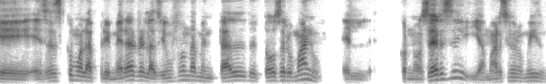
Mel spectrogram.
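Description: In a plain, everyday voice, a man talks at a fairly quick pace and medium pitch with lively intonation. The sound is dry and close with no echo. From Costa Rica, San José. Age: 20s. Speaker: podcast guest. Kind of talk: casual chat.

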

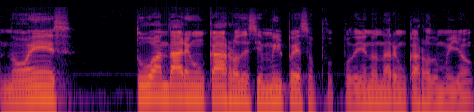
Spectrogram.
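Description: A man speaks with ordinary pitch variation. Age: 20s. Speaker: young business founder. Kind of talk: casual interview chat.

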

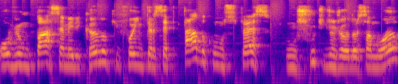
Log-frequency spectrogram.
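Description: A man's high-pitched voice with ordinary pitch variation, at a fairly quick pace with hardly any pauses. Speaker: rugby podcast host. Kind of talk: casual sports chat.

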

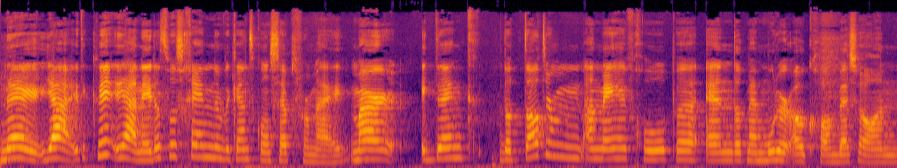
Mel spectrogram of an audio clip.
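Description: An ordinary speaking voice from a woman, fairly high-pitched, fairly slow yet with hardly any pauses and lively intonation. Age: 20s. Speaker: YouTuber and content creator. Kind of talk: casual chat.

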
